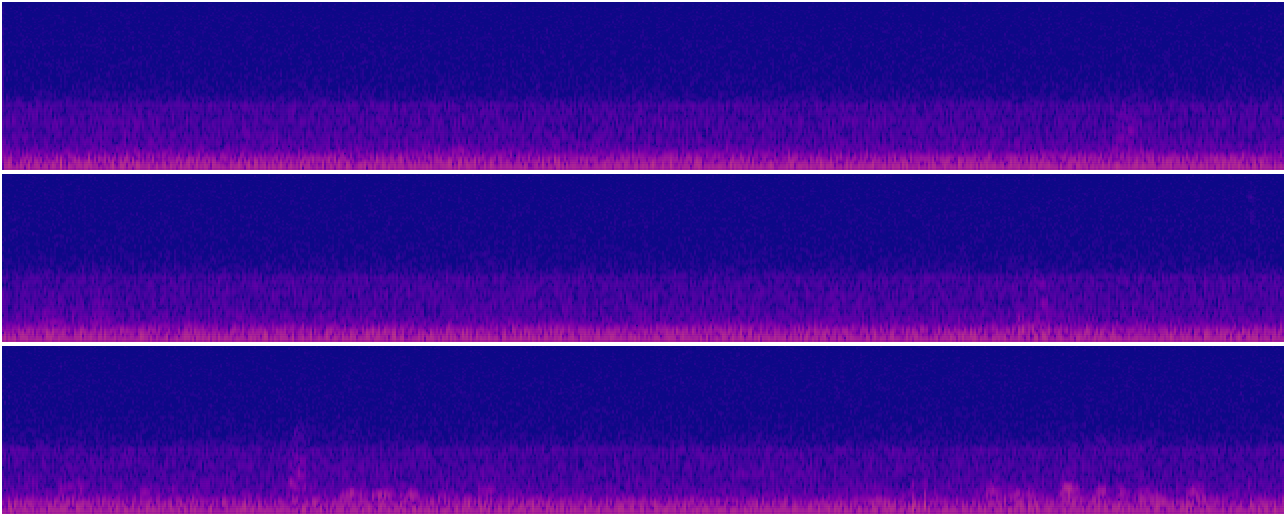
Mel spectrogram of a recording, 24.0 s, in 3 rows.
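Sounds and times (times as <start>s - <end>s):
train carriage low hum: 12.7s - 24.0s.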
